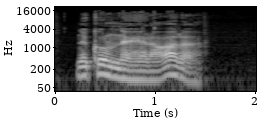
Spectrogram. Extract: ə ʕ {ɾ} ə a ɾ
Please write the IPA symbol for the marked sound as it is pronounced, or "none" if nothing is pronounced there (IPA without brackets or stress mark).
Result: ɾ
